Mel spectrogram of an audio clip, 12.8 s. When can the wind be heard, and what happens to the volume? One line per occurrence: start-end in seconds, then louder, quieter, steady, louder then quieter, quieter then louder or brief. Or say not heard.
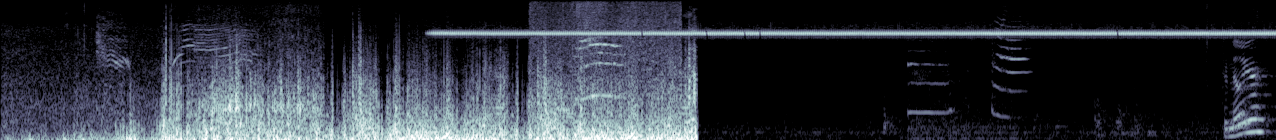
0.0-7.0 louder.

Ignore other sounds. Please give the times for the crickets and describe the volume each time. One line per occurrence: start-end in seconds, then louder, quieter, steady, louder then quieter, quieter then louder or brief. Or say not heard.
4.2-12.7 steady.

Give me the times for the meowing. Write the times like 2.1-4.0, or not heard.
0.9-2.6, 5.2-6.8, 9.1-10.3.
